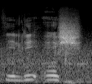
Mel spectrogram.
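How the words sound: Said with an sh sound, Tadrakt dialect.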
